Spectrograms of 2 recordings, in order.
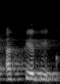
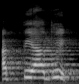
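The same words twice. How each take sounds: First: Said in the usual way. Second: अत्याधिक with a long "tyaa", pitched high; अत्याधिक said "at-YAA-dhik"; wrong long vowel. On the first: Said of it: "अत्यधिक होता है". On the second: Shown as a demonstration. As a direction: lift and lengthen the middle of अत्याधिक. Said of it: "अत्याधिक नहीं होता है".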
